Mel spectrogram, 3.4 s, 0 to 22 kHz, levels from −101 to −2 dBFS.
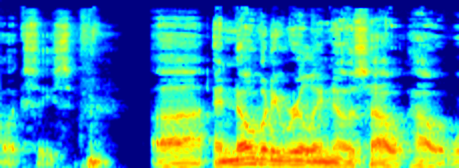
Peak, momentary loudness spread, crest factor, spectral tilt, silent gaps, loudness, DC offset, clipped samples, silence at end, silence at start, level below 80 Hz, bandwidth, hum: -6 dBFS; 14 LU; 16 dB; -5 dB/octave; 0.96-1.12 s; -23 LUFS; under 0.1%; under 0.1%; 0 s; 0 s; -42 dBFS; 18 kHz; none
